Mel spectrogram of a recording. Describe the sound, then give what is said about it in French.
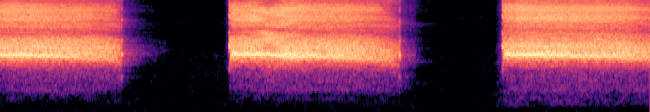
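Barn owl screeches: three long, harsh, hissing shrieks, each over a second, loud and alone, separated by short silences. “Voici par exemple le cri d'une chouette effraie. Et on a vérifié, on en trouve bien dans la région.”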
